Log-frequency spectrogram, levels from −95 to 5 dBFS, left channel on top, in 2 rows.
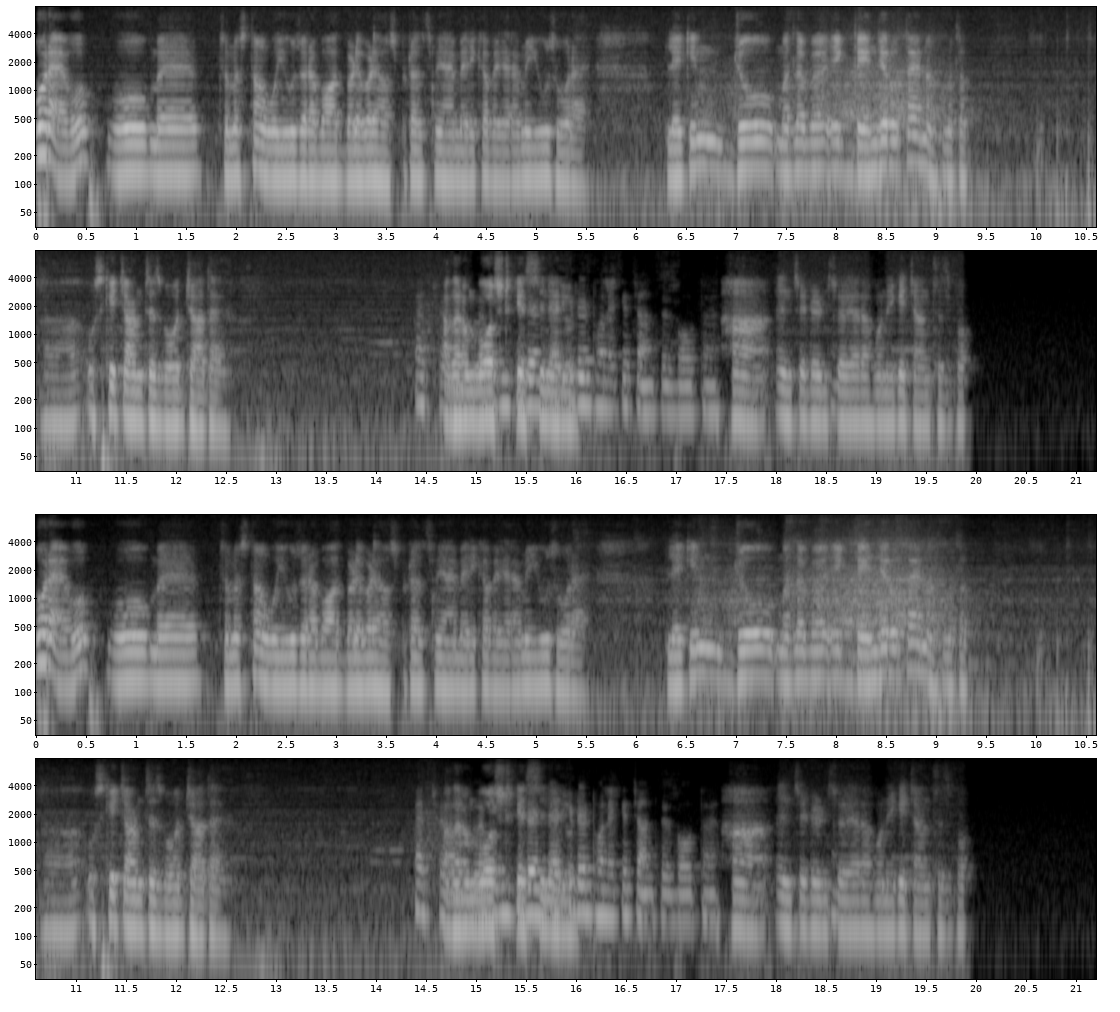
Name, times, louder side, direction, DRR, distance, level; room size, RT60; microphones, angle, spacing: voice 1, 0.0-14.4 14.7-16.0 17.5-19.9, left 3 dB, 25° left, 0.4 m, -33 dB
sound 1, 5.1-14.9, right 1 dB, 80° right, 2.2 m, -46 dB
voice 2, 14.4-17.4 18.5-18.6, right 2 dB, 30° right, 0.8 m, -39 dB
4.8 x 3.3 x 3.0 m
head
